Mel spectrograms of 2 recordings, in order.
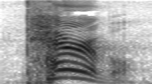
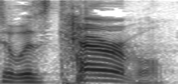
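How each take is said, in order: First: "Terrible" pitched high with a falling end; emphatic repeat. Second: Said in the usual way. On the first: Real, not acted. Storyteller repeating his verdict on the slice, "Terrible" stressed high and falling. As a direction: hit "Terrible" high, then let it fall.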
